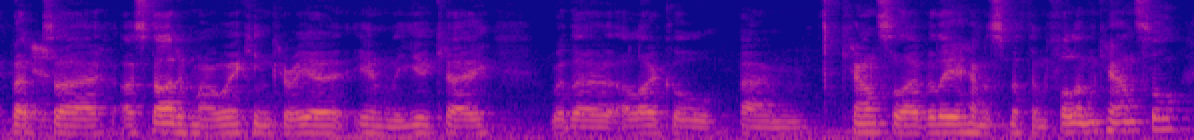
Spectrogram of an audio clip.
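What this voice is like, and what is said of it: South African accent. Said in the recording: “obviously from my accent, I'm not from New Zealand. I've got a South African accent,”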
